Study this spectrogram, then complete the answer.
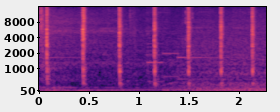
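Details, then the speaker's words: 2011 Ford F-150 with HVAC on: steady sharp knocks, about three a second, behind the radio over a low fan hum, from a failing blend door actuator due for replacement. "i also bought a actuator because when i turn it on it starts knocking i can hear the knocking behind the radio system so i'm going to replace it later"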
